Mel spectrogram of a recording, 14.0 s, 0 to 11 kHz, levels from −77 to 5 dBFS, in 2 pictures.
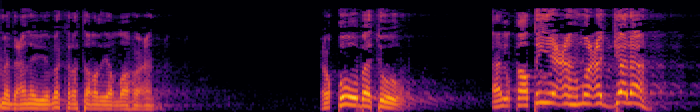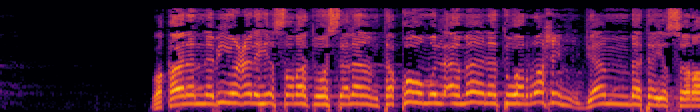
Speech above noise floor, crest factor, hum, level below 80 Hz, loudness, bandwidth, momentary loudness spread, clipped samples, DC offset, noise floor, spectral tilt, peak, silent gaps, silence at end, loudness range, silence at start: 55 dB; 16 dB; none; -46 dBFS; -16 LUFS; 8.8 kHz; 8 LU; under 0.1%; under 0.1%; -71 dBFS; -3.5 dB/octave; 0 dBFS; none; 0 s; 5 LU; 0 s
